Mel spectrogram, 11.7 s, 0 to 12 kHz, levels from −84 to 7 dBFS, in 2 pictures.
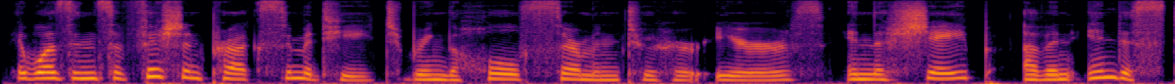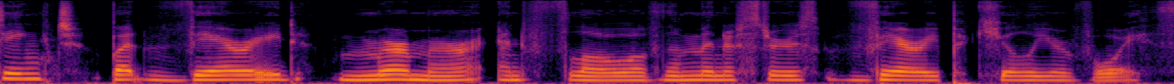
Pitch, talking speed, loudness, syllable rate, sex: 185 Hz, 155 wpm, -20 LUFS, 4.4 syllables/s, female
